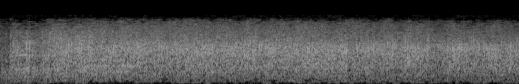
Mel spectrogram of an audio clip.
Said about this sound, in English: Clap.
